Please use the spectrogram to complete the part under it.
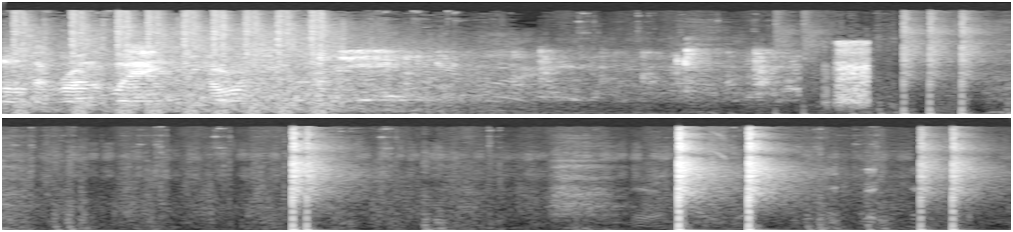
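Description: Video-game gunfire in a military shooter: dense automatic bursts in the first two seconds, then scattered single shots and short volleys at varying distances, with sharp isolated cracks later on.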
